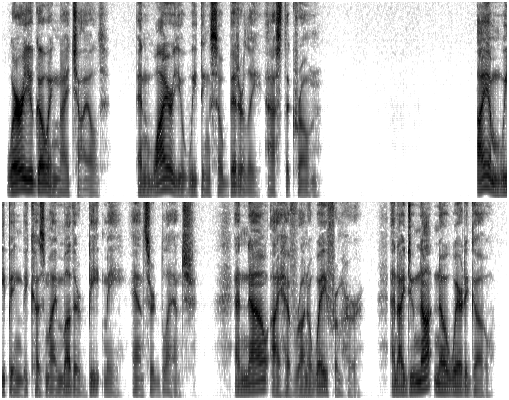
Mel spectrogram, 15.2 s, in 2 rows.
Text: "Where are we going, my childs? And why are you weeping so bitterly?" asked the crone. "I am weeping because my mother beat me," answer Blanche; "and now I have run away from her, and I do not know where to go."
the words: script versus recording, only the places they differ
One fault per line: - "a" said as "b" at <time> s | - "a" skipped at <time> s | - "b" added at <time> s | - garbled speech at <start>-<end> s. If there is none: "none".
- "we" said as "you" at 0.3 s
- "childs" said as "child" at 1.0 s
- "answer" said as "answered" at 9.5 s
